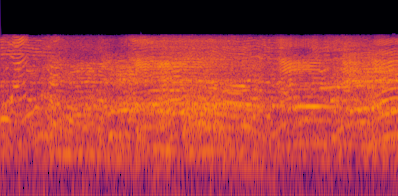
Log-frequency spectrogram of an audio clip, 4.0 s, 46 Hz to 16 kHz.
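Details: Sheep bleat amid a flock of nearly 1,000 sheep, lambs and goats driven through the historic market centre of Mörnsheim, Altmühltal Nature Park, in May 2012. Overlapping wavering bleats sound against steady crowd chatter.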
